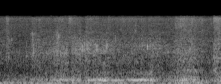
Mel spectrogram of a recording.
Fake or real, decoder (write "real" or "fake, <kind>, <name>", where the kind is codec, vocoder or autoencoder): real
